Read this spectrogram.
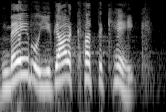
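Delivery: high, loud call across the room; yelling. Retold or imitated. Partygoer yelling to Mabel at her party, loud. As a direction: shout it over the party noise. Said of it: "somebody yells".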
